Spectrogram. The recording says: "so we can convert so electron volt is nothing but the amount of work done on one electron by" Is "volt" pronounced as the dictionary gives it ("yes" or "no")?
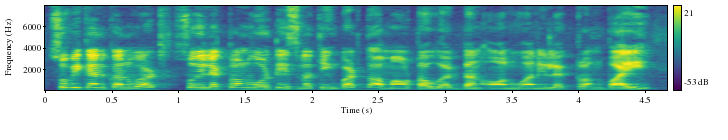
no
